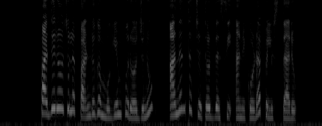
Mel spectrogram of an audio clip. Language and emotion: Telugu, neutral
